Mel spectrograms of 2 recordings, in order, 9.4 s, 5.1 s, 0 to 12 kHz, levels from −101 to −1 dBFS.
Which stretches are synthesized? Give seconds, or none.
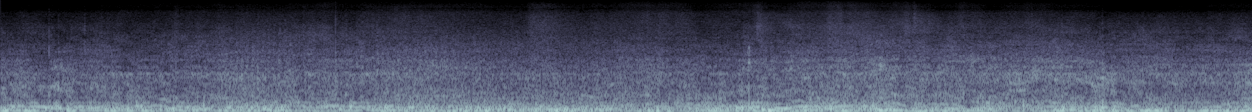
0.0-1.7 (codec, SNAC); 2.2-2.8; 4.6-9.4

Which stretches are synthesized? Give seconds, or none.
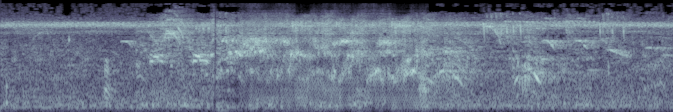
1.8-3.2 (codec, HILCodec)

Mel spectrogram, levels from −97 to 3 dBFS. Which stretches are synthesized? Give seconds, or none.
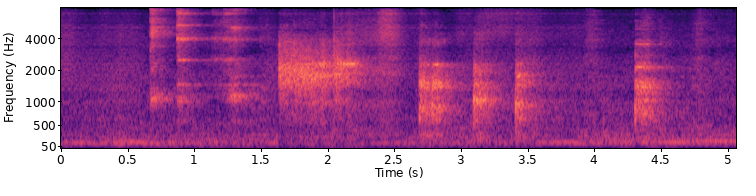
0.0-0.6 (autoencoder, DAC-VAE); 1.5-3.9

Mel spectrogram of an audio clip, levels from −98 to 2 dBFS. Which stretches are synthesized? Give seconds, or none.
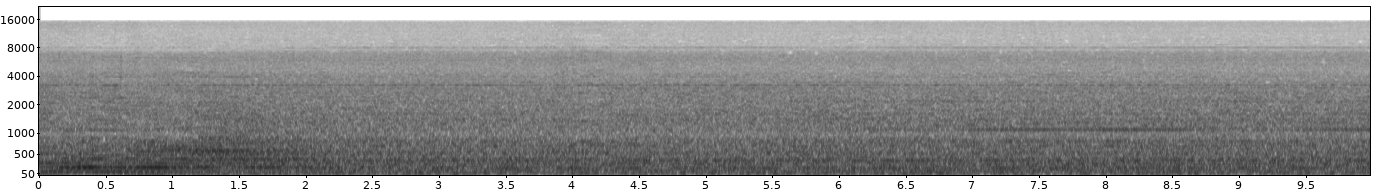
0.0-1.2 (codec, SNAC); 3.8-4.6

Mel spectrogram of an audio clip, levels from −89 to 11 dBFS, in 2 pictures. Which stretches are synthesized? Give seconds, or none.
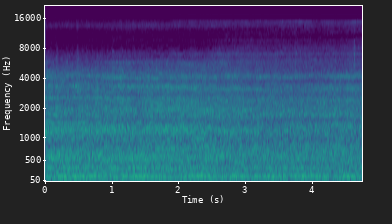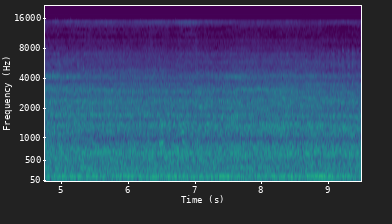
1.9-3.5 (autoencoder, DAC-VAE); 5.4-6.7; 7.6-8.9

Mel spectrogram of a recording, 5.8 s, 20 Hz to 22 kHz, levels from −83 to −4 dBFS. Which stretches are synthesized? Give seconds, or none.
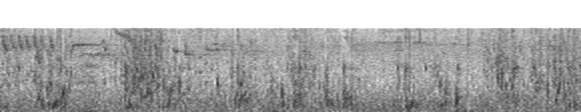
0.0-5.8 (vocoder, WaveNeXt)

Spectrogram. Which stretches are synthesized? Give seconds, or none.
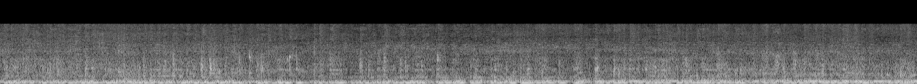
0.0-3.7 (codec, SNAC); 5.1-9.2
